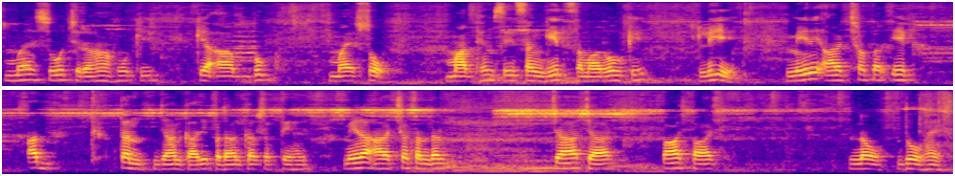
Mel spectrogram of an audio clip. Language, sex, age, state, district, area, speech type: Hindi, male, 45-60, Uttar Pradesh, Ayodhya, rural, read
